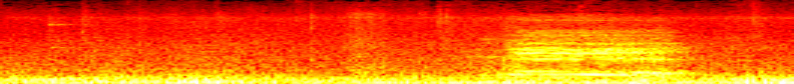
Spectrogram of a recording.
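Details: Murrah buffalo on an Indian dairy farm, giving one low, harmonic moo of about a second near the end, over a steady low rumbling background.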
